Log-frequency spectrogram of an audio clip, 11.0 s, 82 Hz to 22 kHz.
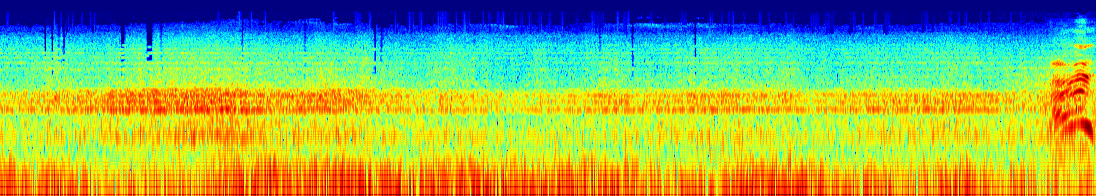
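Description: Wind rushing over the microphone on an electric bike cruising at about 27 mph, as a steady low rumble. A constant high whine from the 750 W rear hub motor runs under it, held at a fixed speed by cruise control.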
